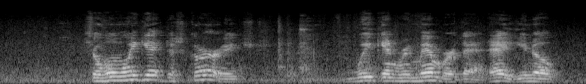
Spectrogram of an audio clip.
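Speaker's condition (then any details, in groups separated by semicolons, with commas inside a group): No condition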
